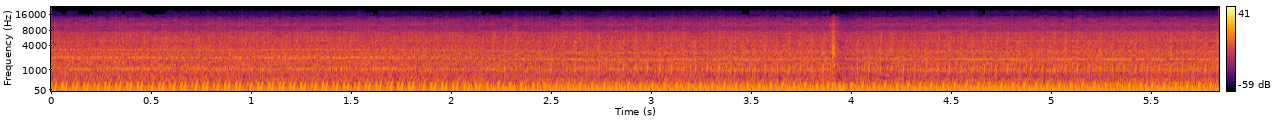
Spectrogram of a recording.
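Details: Little Wonder hedge trimmer, Briggs Vanguard 23 hp V-twin, after primer bulb replacement and carburetor clean, low throttle with brake on: even steady low thump, no misses, knocks or hunting; idles smoothly, normal idle.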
